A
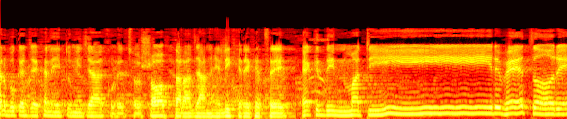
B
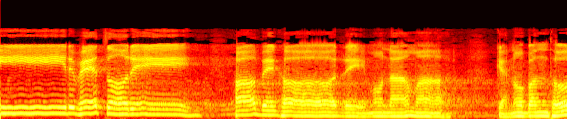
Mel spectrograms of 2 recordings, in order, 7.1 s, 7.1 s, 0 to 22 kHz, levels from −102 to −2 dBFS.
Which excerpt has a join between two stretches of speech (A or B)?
A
